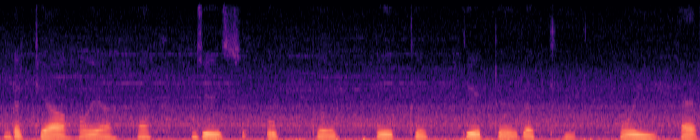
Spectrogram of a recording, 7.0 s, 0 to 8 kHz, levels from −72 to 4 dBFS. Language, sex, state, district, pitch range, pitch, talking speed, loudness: Punjabi, female, Punjab, Kapurthala, 195-215 Hz, 205 Hz, 85 wpm, -18 LUFS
